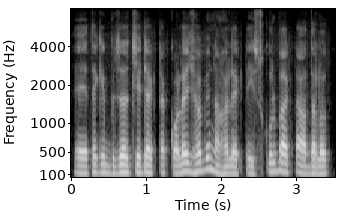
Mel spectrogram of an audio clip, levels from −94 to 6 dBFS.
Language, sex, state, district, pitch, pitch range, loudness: Bengali, male, Tripura, South Tripura, 135 Hz, 125-150 Hz, -16 LUFS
